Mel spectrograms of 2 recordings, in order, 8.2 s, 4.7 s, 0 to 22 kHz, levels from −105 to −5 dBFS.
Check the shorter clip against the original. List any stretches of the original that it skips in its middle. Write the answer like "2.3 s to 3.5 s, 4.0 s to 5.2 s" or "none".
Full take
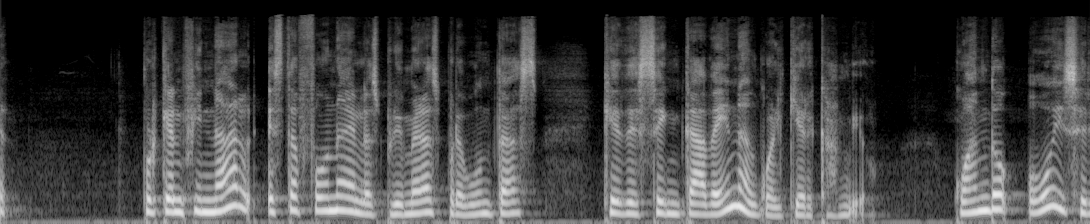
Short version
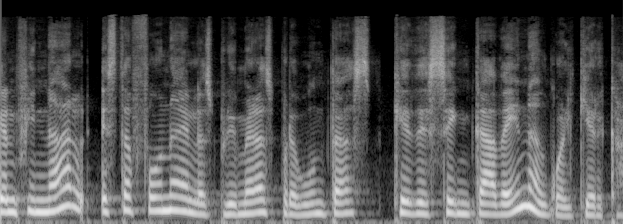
4.1 s to 4.4 s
